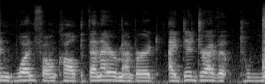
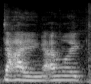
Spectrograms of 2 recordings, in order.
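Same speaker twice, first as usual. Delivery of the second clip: usual speaking voice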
